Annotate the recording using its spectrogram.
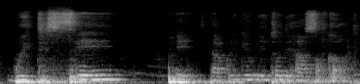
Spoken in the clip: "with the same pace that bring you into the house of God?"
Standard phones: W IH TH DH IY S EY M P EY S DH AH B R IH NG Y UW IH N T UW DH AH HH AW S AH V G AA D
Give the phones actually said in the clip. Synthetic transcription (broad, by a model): W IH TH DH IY S EY M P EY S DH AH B IH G Y UW IH N T UW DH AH HH AW S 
